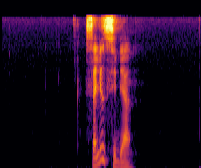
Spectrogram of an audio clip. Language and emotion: Russian, positive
